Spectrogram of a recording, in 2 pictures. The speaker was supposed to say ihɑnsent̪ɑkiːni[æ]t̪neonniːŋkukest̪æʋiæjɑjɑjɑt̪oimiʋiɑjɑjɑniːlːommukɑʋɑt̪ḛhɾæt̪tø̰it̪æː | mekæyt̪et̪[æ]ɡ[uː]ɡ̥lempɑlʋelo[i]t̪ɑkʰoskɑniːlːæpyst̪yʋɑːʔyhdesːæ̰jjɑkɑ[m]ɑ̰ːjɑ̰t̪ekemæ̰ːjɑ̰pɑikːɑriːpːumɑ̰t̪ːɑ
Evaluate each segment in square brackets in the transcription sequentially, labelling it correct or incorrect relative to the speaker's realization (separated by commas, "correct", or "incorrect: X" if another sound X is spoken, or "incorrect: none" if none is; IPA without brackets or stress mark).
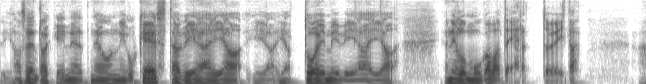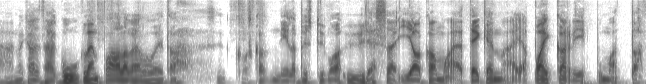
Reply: incorrect: e, incorrect: æː, correct, correct, correct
